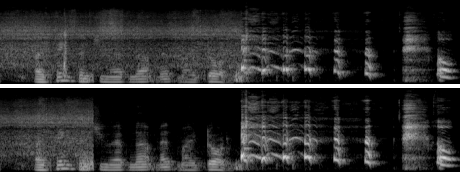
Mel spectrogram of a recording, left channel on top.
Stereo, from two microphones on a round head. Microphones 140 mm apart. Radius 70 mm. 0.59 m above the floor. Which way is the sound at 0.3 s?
35° left (ahead or behind).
